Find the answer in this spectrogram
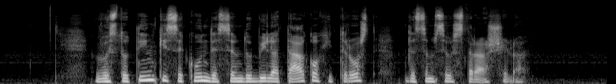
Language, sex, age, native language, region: Slovenian, male, 30-49, Slovenian, Central Slovenia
